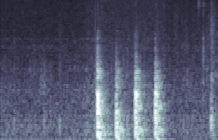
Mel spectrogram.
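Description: Four quick knocks on a door, about a second in, evenly spaced.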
